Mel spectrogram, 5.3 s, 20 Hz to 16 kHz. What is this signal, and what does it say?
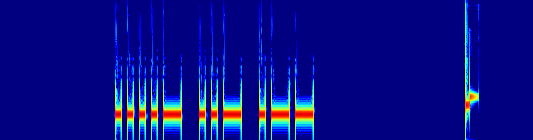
Morse code, heard as a keyed tone, about 20 wpm, 700 Hz. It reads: 4UW
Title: Three Challenging Letter-Number Combinations 20wpm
